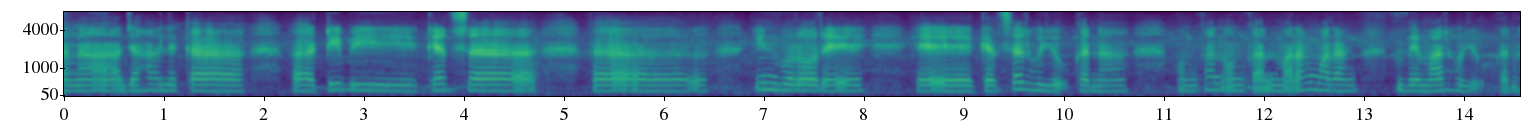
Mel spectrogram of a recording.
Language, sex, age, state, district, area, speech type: Santali, female, 45-60, Jharkhand, Bokaro, rural, spontaneous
